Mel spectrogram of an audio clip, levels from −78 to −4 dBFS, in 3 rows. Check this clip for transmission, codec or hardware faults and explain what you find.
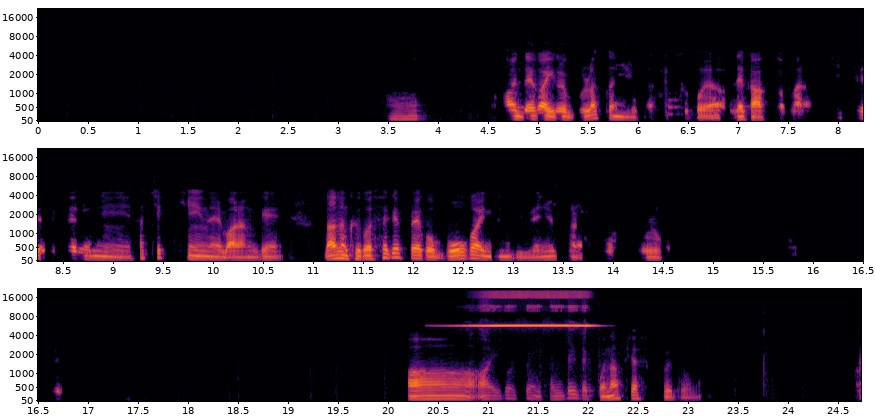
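Three kinds of fault can be heard in this speech recording, all tied to echo control and loudspeaker coupling.

Speech suppressed in double talk: at 4.63–5.45 s, 5.78–6.98 s, 7.37–8.87 s, 12.73–14.6 s and 16.55–16.9 s the talker's speech dips sharply, by about 20 to 40 dB at its deepest. Likely cause: an echo canceller mistaking simultaneous far-end speech for echo and attenuating both.

Other side's voice leaking through: brief faint scraps of a second voice appear at 6.32–6.44 s and 15.78–15.85 s, about 25 dB and about 35 dB below the talker. This is likely residual loudspeaker echo that the canceller failed to remove from the microphone signal.

Loudspeaker feedback squeal: from 20.36 s a single tone near 5.7 kHz swells over roughly 0.7 s to about 10 dB above the speech, then stops at 22.28 s. The microphone was picking up its own loudspeaker, and at that frequency the loop gain exceeded one, so the tone fed on itself.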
